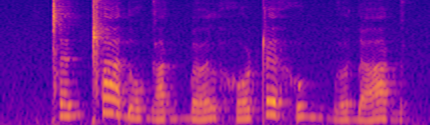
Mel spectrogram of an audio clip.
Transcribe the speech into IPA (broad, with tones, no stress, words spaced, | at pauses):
ǀɛ˧˥ɡǁa˥˧ɗo˩˧˩ɡa˥˧ɡ ɓœ˩˧˩lho˧˥ ʈɛ˥˩hu˥˧ɡ ɡ͡bɵ˩˧˩ ɗa˩˧˩ɡ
